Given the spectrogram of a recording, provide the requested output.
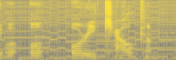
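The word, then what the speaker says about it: Orichalcum: but or but orichalum in Greek it's actually supposed to be pronounced it's supposed to be oricalcum or ODI Calum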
